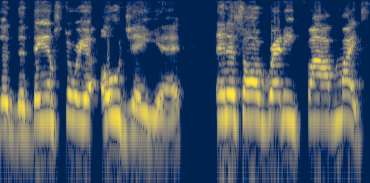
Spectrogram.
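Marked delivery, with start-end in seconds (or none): none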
